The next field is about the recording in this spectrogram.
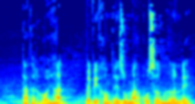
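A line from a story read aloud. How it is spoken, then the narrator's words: Sighing, deliberately laughing. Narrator (Vietnamese): Diệp Thiếu Dương thở dài, cố ý cười nói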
